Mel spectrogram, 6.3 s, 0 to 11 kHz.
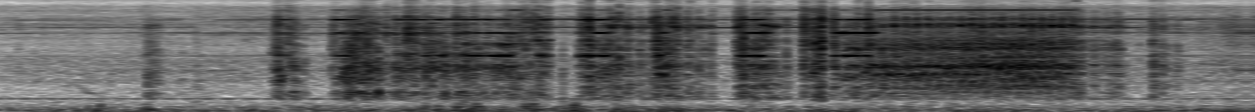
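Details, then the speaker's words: LOSI Lasernut U4 1/10 4WD brushless rock racer on its first run after refurb (new wheels, original ring gears, diffs shimmed); motor whine in bursts with sharp uneven clicks about three a second under drive, source of the clicking not yet found. "So yeah, we'll have to diagnose where that clicking's coming from."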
